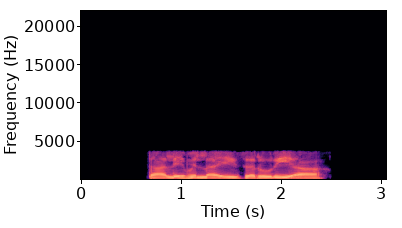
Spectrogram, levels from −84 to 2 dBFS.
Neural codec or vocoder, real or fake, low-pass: none; real; 3.6 kHz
